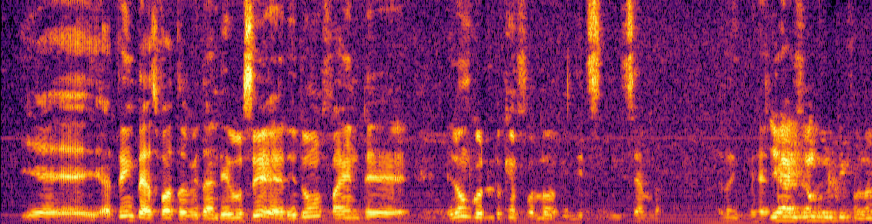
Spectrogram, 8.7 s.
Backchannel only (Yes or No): No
